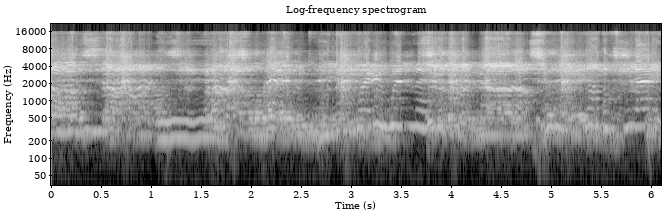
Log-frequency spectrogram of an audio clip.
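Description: Live R&B concert: a woman singing into a microphone over her band, heard through a phone in the audience, so the sound is loud but thin, with almost no bass.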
